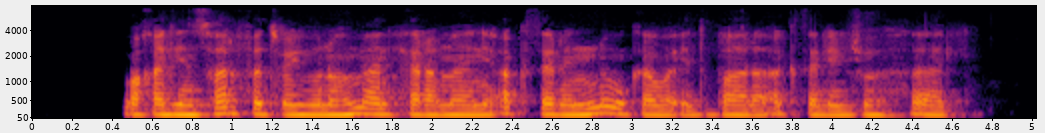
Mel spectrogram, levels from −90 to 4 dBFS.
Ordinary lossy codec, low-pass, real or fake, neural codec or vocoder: AAC, 32 kbps; 7.2 kHz; real; none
